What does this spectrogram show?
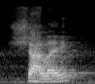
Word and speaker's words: chalet: So they're spelled ch, but we pronounce them sh. Okay? Chef, chalet, machine, brochure, parachute, chaperone, chandelier, crochet, quiche.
